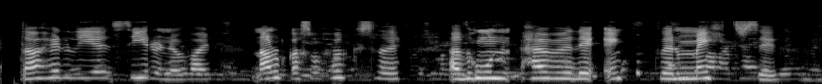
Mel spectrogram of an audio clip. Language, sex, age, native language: Icelandic, male, 18-19, Icelandic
